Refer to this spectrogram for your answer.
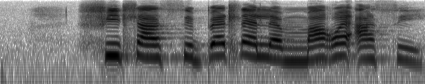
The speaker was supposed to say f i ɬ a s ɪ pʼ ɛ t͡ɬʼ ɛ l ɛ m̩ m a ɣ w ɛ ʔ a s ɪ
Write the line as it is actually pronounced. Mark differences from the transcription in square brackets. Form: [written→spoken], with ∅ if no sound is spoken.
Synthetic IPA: f i ɬ a s ɪ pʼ ɛ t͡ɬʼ ɛ l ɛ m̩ m a ɣ w ɛ ʔ a s ɪ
